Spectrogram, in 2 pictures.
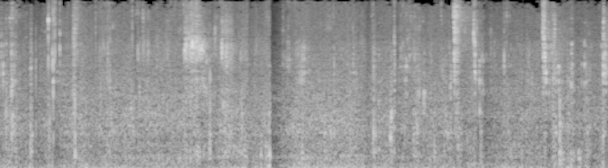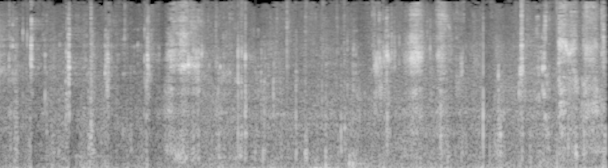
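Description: Loud close-miked chewing and lip-smacking of someone eating braised meat on the bone, a dense run of wet clicks and smacks.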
